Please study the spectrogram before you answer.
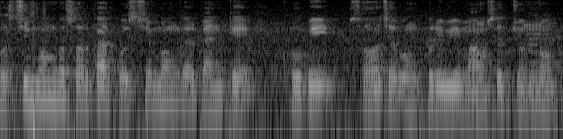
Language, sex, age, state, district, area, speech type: Bengali, male, 30-45, West Bengal, Purulia, urban, spontaneous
